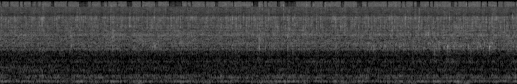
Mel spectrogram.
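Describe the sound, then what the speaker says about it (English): Tap water runs steadily into a bathroom sink, a continuous bright hiss with a faint trickle beneath, constant and close throughout with no talking. "The water running in the background, ambiance."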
